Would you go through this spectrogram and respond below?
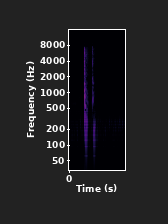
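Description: Two quick, close keystrokes on a computer keyboard while the PING command is typed, followed by silence.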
